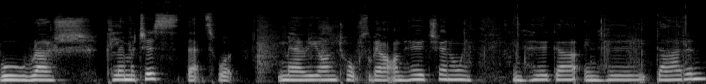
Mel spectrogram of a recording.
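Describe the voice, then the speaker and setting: Her dark, mellow tone comes with a somewhat breathy quality as this woman talks at a fairly slow pace in a medium pitch. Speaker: embroidery crafter. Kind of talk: casual tutorial.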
